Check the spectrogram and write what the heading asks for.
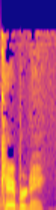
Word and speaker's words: Cabernet: I don't drink, so I probably butchered it. Patrick and Schomburg. Cabernet. – Sean. – It's Cabernet. Yeah.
